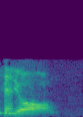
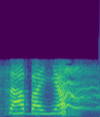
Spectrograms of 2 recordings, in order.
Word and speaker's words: sabayon: Oh, sabayon. – There you go. – Sabayon. Sabayon is actually French word, and in Italian it's zabaglione, which is basically the same thing.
